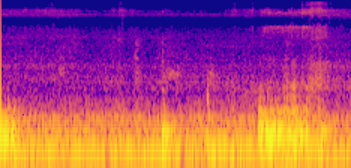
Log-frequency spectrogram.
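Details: Sleeping house cat giving a single low, rough snore near the end after a quiet stretch of soft breathing, with another snore just fading at the start.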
